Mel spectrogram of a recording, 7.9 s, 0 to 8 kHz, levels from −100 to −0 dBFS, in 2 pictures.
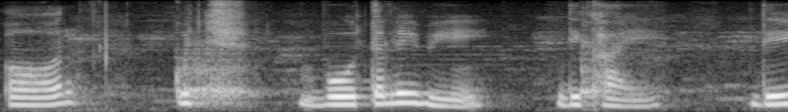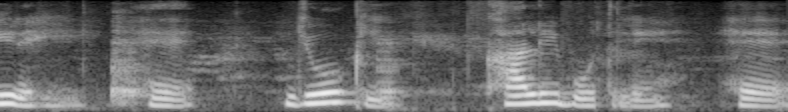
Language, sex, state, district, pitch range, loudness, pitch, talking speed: Hindi, female, Himachal Pradesh, Shimla, 185-245 Hz, -17 LUFS, 210 Hz, 90 wpm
